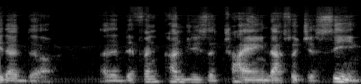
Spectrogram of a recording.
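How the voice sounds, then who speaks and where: Here is a man with a fairly low pitch. His pitch variation is ordinary. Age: 60s. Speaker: bible teacher. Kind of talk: religious teaching livestream. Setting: live stream. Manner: halting, repeats words.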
